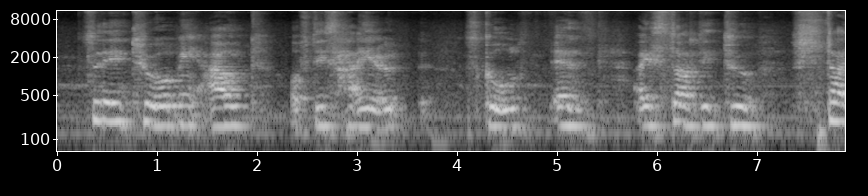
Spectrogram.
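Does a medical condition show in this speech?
Yes: cerebral palsy; severe, from birth, premature, birth asphyxia; speech impaired.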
